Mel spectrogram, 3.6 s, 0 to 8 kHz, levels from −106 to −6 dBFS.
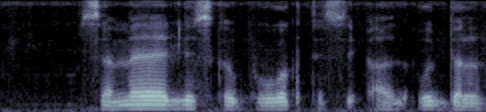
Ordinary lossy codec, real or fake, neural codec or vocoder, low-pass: none; fake; codec, 16 kHz, 2 kbps, FunCodec, trained on Chinese and English, 25 frames a second; none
